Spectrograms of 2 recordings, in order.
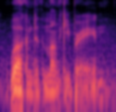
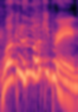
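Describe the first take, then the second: First: It is said calmly, like a public radio host. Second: It is said loudly, like a hyped radio DJ.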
